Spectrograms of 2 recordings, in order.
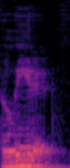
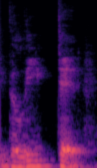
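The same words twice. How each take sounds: First: The middle consonant is a quick R-like tap. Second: The middle consonant is a clear T sound. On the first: "eu acabo fazendo um som de R no T" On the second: "ao invés de fazer o som de deleted"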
